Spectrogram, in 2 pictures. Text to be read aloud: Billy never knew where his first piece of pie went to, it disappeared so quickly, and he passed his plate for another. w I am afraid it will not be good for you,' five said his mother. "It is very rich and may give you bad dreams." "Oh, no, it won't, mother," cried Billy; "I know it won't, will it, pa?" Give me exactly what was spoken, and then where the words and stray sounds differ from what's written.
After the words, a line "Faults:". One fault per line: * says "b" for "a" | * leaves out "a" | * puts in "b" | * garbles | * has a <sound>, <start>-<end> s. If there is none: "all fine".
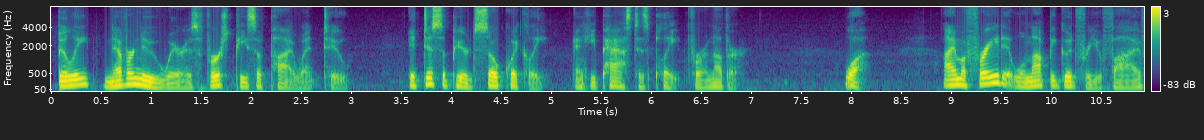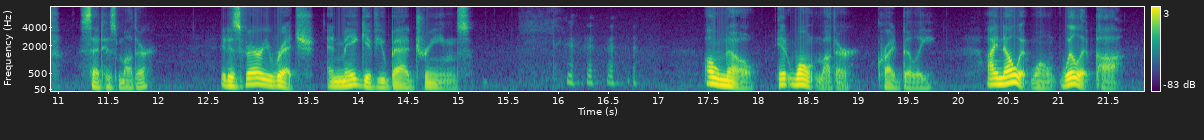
Billy never knew where his first piece of pie went to, it disappeared so quickly, and he passed his plate for another. what I am afraid it will not be good for you,' five said his mother. "It is very rich and may give you bad dreams." "Oh, no, it won't, mother," cried Billy; "I know it won't, will it, pa?"
Faults:
* says "what" for "w"
* has a laugh, 15.6-16.9 s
